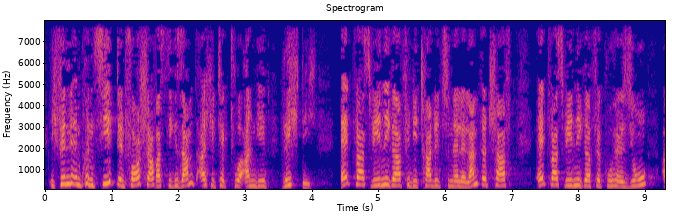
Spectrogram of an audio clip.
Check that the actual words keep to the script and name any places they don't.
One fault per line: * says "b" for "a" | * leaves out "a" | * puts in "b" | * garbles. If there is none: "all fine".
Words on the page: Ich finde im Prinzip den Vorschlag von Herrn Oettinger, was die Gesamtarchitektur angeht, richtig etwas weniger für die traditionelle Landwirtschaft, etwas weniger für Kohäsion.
* leaves out "von Herrn Oettinger"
